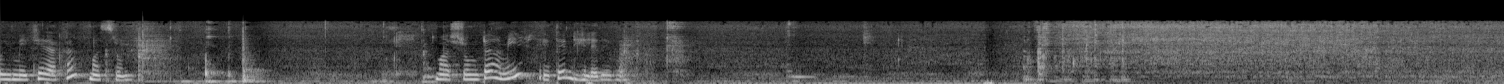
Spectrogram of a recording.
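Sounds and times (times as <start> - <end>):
mushrooms sizzling in hot oil: 10.1 - 15.0.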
